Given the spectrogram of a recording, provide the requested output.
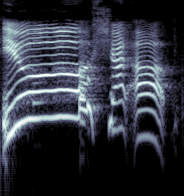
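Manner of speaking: high, slow playful yell; mock shout. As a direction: shout it back, half laughing. Playful retort.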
